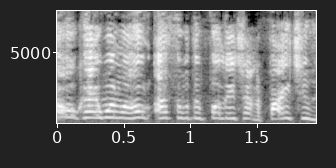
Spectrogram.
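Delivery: high-pitched, incredulous questioning; retold outraged disbelief; alarmed mother. Acts out alarmed mother questioning son.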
